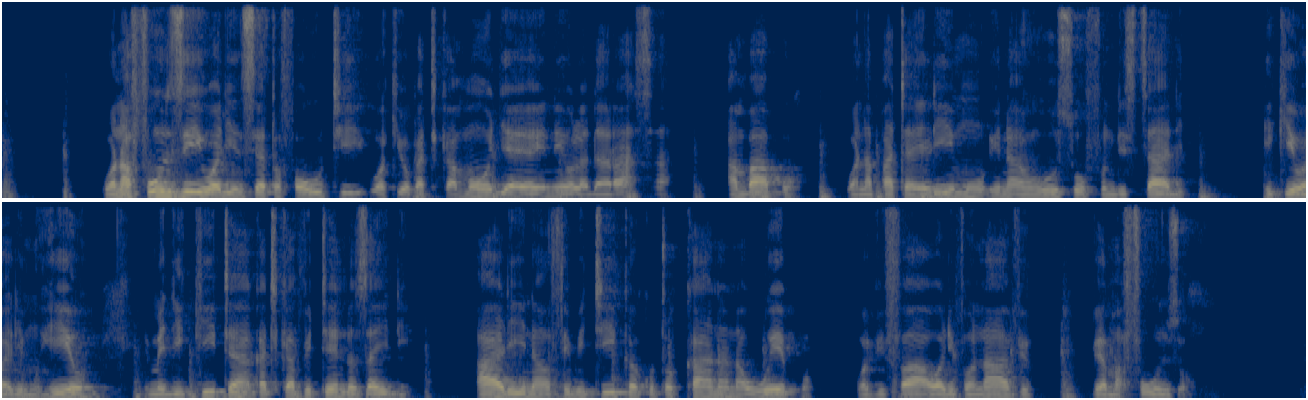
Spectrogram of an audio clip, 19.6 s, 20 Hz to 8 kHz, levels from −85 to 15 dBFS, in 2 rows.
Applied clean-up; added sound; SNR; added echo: neural mask model RNNoise.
